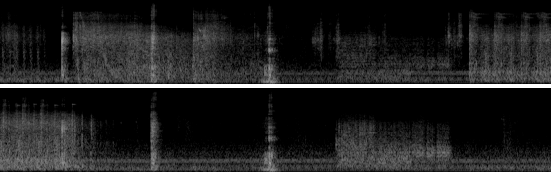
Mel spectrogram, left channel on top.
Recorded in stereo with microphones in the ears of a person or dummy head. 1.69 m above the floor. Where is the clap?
15° left (ahead or behind), 1.8 m.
